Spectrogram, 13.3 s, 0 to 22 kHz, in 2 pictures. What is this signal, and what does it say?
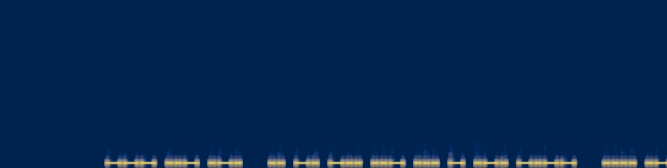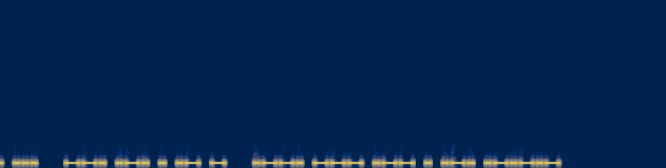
Morse code, heard as a keyed tone, about 28 wpm, 700 Hz. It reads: OUR INDUSTRY HAS GREAT POWER.
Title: Sentences from Top 1000 Words - Review Part 4 - 28wpm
